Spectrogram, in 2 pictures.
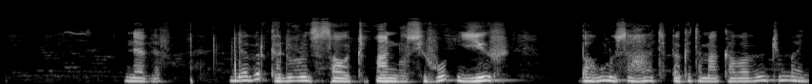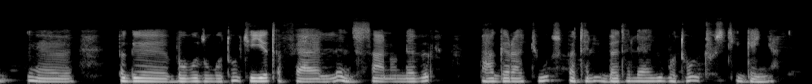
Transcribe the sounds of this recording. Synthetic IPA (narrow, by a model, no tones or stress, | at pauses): nəβɨɾ | nəβɨɾkʰəd̪uɾɨnsɨ̥sawot͡ʃːand̪usiho̞njɪh | bəhunusɨɦat̪bəkʰət̪ʰəmaːkːaβaβiwo̞t͡ʃːɪm | bəbuzubo̞t̪ʰawo̞t͡ʃːɨjːɛt̪ʼəfːjalːɨnsɨ̥sanəwnəβɨɾ | b̥əhaɡəɾat͡ʃːɪnwʊst̪ʼbət̪ʰələjajːubo̞t̪ʰawo̞t͡ʃːwʊ̥st̪ʼjɪɡːəɲːal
